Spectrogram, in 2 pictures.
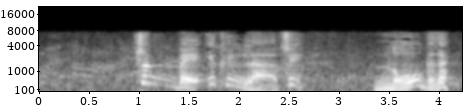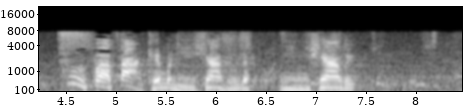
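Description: A middle-aged man speaks with animation.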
